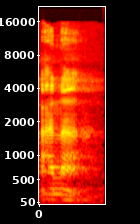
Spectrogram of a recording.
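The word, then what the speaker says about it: أنا: Nah, jadi kalau nyambung bacanya pendek ya. Tetapi kalau berhenti pas di kata yang ada tanda nolnya itu dibaca panjang, kembali ke hukum asalnya.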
